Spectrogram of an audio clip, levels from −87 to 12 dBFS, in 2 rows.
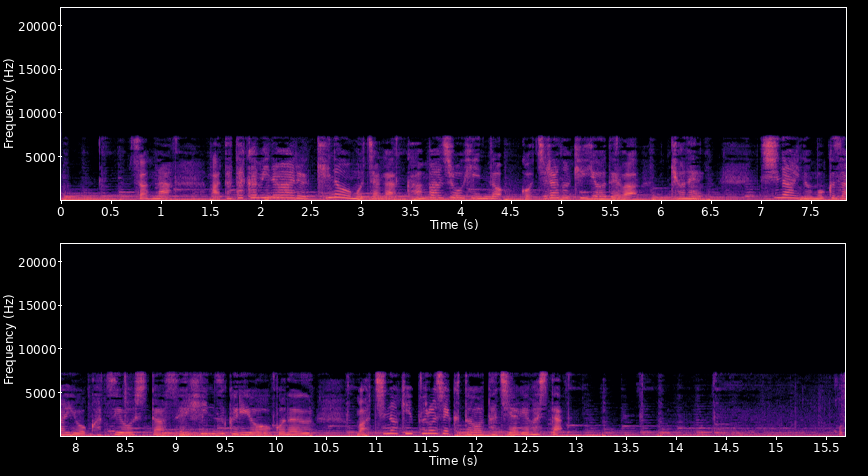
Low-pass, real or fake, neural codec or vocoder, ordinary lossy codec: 7.2 kHz; fake; vocoder, 44.1 kHz, 80 mel bands, Vocos; none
